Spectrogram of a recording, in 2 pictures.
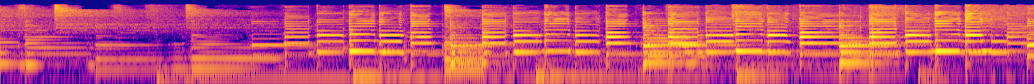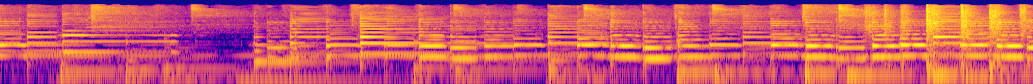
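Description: Instrumental choro played live: a bandolim (Brazilian mandolin) picks a quick melody over plucked upright-bass notes, with drum-kit accompaniment.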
